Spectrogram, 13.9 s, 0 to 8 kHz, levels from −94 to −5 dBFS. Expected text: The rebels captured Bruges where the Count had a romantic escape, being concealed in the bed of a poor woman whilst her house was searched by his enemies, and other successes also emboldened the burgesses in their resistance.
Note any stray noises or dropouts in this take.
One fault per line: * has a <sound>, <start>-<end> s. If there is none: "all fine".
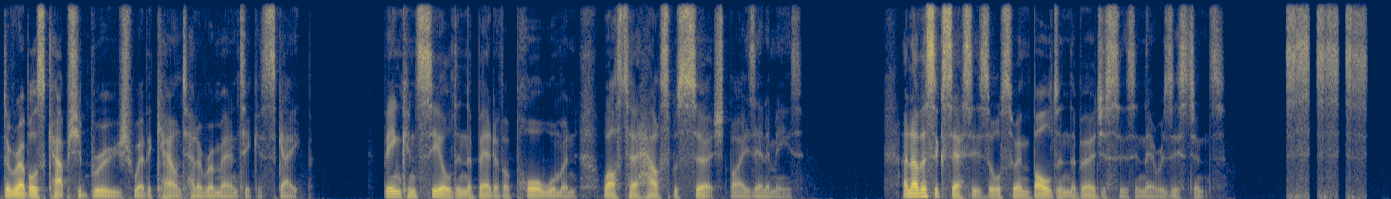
* has a laugh, 12.9-13.7 s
